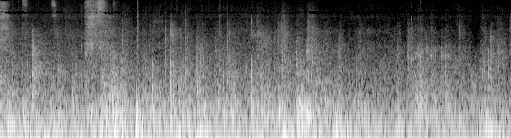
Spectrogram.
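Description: Footsteps walk on a hard floor in a large echoing hall.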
